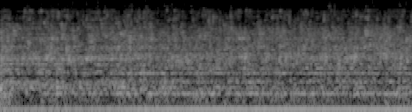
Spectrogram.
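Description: Faint, steady trickle of water circulating through a saltwater reef aquarium and its sump, with a low, steady hum under it.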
